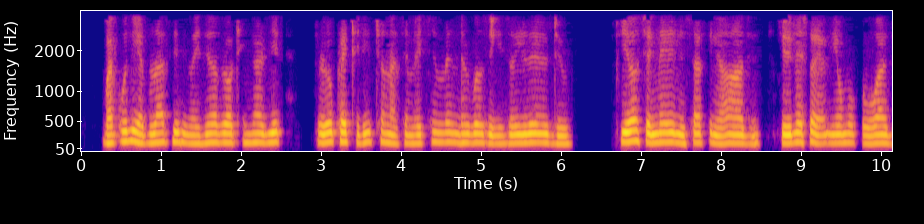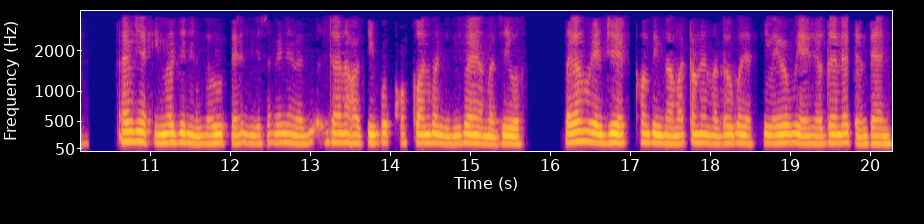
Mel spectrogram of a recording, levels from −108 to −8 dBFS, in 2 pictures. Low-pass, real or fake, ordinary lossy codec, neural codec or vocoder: 3.6 kHz; fake; MP3, 24 kbps; codec, 16 kHz, 0.5 kbps, FunCodec, trained on Chinese and English, 25 frames a second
